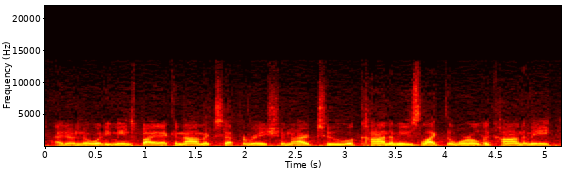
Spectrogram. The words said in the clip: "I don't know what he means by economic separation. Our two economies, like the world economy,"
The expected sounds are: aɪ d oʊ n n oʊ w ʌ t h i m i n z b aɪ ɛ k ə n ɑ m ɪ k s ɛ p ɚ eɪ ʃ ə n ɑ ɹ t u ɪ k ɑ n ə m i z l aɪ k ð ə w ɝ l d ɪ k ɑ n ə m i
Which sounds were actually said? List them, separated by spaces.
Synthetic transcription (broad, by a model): aɪ d oʊ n n oʊ w ʌ t h i m i n z b aɪ ɛ k ə n ɑ m ɪ k s ɛ p ɚ eɪ ʃ ə n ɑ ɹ t u ɪ k ɑ n ə m i z l aɪ k ð ə w ɝ l d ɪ k ɑ n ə m i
